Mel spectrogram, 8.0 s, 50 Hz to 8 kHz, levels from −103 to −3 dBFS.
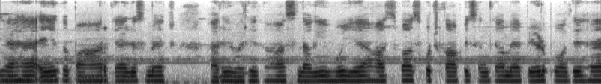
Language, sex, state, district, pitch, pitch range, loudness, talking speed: Hindi, male, Chandigarh, Chandigarh, 130 Hz, 125-135 Hz, -17 LUFS, 150 wpm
